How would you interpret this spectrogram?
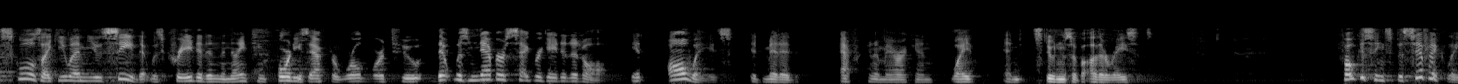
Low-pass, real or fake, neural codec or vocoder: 5.4 kHz; real; none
